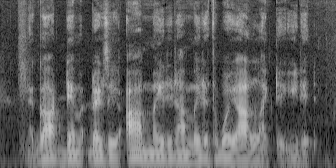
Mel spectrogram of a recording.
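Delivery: put-on mumbling mutter under the breath. Recalling how Daddy answered Mama's complaint about his cooking, imitating Dennis mumbling. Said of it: "he'd mumble under his breath".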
